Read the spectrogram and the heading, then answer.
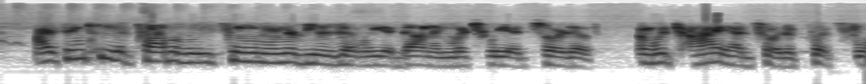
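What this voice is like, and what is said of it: Usual voice. Nothing is said of it.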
